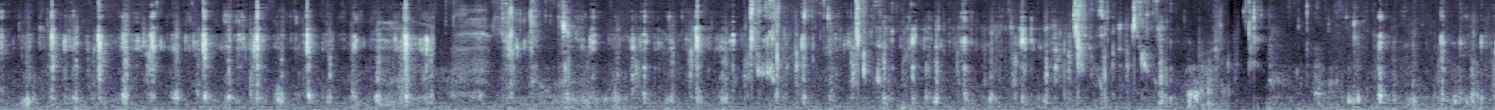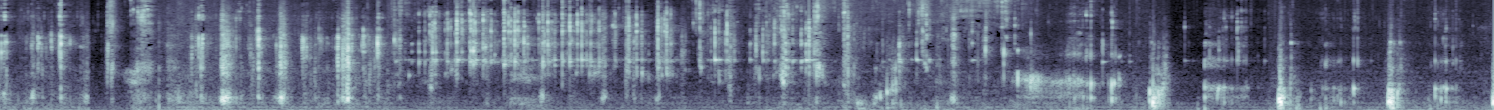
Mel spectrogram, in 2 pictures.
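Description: Close-miked chewing of a grilled sausage: wet mouth clicks and soft squishing, steady and continuous. Near the end, a series of swallowing gulps as a drink is downed.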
